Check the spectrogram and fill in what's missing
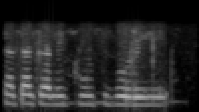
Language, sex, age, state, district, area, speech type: Telugu, female, 30-45, Telangana, Hanamkonda, rural, conversation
